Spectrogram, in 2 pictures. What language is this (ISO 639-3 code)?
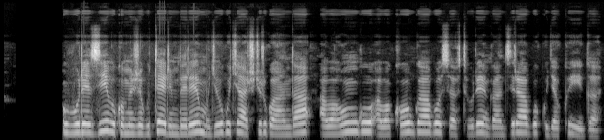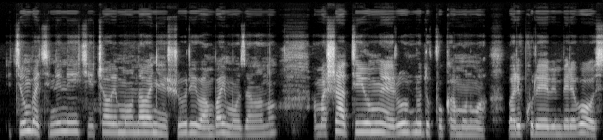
kin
